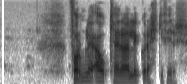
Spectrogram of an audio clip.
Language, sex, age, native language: Icelandic, male, 30-39, Icelandic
